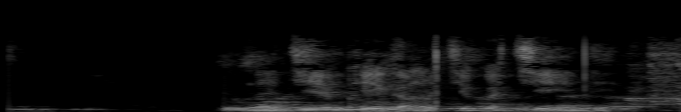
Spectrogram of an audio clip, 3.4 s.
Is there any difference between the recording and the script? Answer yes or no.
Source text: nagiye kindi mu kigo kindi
yes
